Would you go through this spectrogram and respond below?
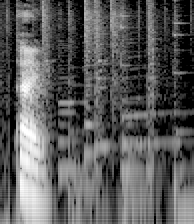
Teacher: So to produce this one, we're going to start with the sound, which is somewhere in the middle of your mouth. You want a little bit of lip rounding, bring your tongue forward a little bit, and then add the nasality to make ung.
